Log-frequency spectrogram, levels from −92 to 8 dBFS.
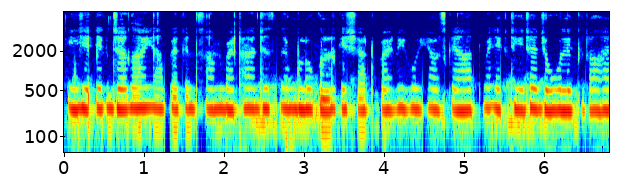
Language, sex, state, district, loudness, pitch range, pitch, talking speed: Hindi, female, Chandigarh, Chandigarh, -12 LUFS, 255-270 Hz, 265 Hz, 235 wpm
